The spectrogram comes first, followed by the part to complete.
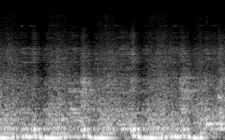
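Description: Loud electronic dance music playing over a club sound system, with a heavy, pulsing bass beat.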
